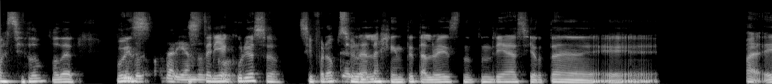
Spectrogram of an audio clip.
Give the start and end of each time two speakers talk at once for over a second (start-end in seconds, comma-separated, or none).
1.2-2.7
